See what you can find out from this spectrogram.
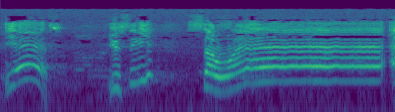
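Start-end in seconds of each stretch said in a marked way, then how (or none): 1.9-3.8 Sawa sung higher and held, then cut off sharp at the hamza. Shown as a demonstration. Teacher demonstrates the hamza ending for students, sharp cut-off. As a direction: stretch Sawa, then stop it dead. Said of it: "Cut it off right sharp".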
